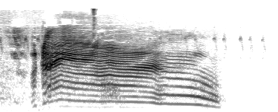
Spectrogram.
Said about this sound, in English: Frith, it's the farmyard cat.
